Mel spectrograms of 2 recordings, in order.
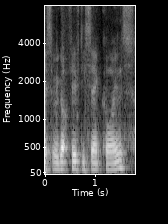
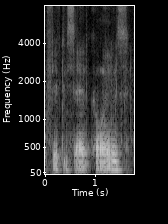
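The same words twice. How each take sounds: First: Said in the usual way. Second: Slow breathy whisper of "Fifty cent coins". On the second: Shown as a demonstration. Repeating the coin name to viewers, slow whisper.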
